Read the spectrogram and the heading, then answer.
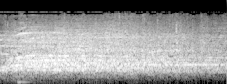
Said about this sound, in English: The crowd is cheering. She gives this speech.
